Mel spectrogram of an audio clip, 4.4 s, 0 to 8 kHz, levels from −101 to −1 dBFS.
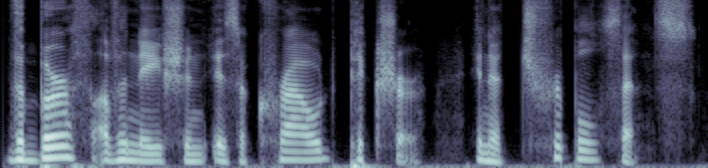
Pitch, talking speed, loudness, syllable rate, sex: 145 Hz, 175 wpm, -24 LUFS, 4.7 syllables/s, male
